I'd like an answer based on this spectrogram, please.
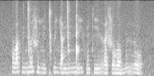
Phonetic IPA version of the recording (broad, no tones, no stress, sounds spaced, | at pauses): lˠ i f ɯ ŋ͡ǀ ɤ ɕ o ʎ õ ǀʰ ɯ ʎ a ŋ͡ǀ ĩ ŋ͡ǃ i f õ c ĩ r a ɕ o lˠ o v u r o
